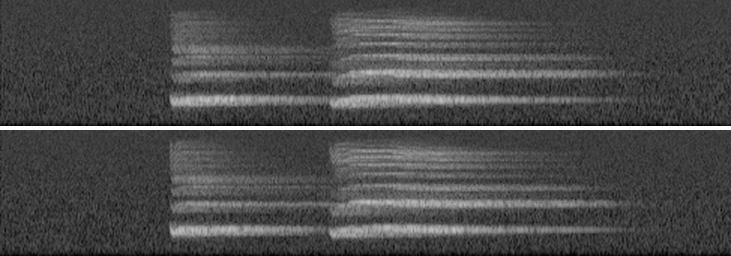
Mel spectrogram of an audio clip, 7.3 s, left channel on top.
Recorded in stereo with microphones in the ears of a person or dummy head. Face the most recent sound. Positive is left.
turn(degrees=-30)  # may be behind; listen again after turning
